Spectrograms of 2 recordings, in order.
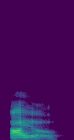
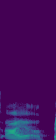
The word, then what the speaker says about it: Io: Or Lo, L-O. – Io. That's Io. – It's got an L here. I swear to God, it's got an L. I'm going to screenshot this. Io.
